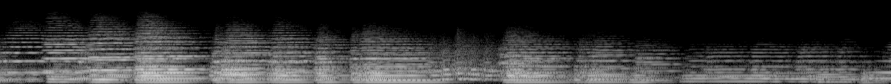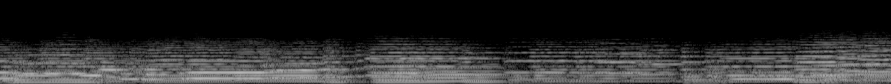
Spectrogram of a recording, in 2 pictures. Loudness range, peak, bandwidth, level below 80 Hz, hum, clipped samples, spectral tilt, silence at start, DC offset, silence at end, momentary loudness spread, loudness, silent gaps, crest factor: 11 LU; -2 dBFS; 11 kHz; -58 dBFS; none; under 0.1%; -7 dB/octave; 0 s; under 0.1%; 0 s; 15 LU; -23 LUFS; none; 20 dB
